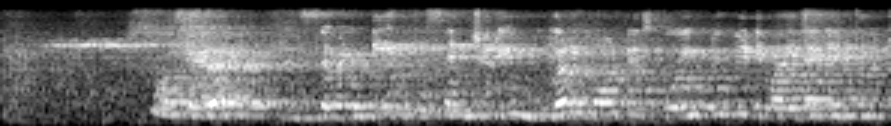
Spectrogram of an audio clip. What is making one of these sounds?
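A woman speaks clearly and calmly close by, as if explaining.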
